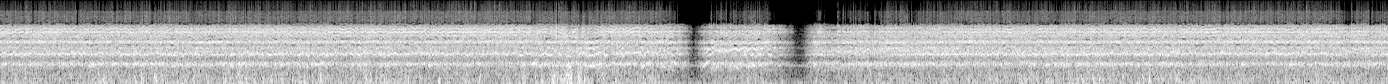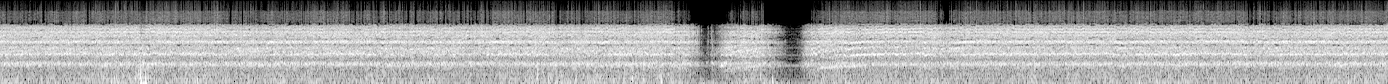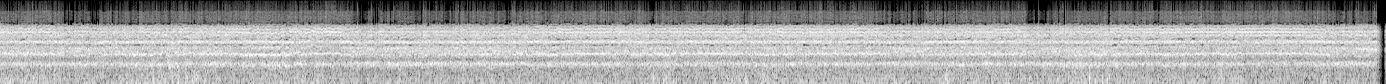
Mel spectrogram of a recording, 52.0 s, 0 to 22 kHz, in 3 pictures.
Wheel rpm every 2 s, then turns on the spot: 230, 230, 230, 200, 90, 200, 230, 230, 230, 230, 230, 230, 190, 110, 220, 230, 230, 230, 230, 220, 230, 230, 230, 220, 230, 230.
none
